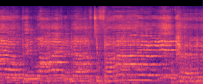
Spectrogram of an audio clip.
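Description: Rock band playing live, a male voice singing over the band, with the vocal to the fore.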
